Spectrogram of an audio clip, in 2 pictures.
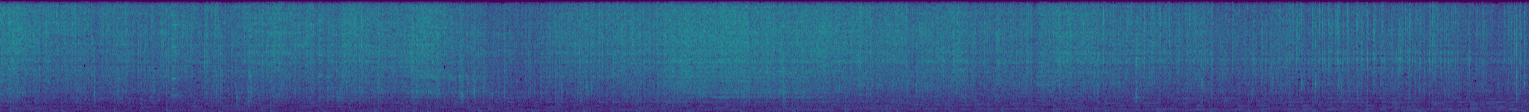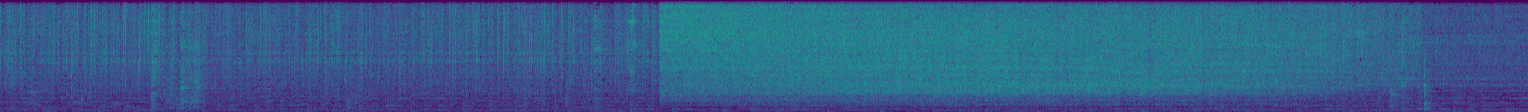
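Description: Hamburg steak patties sizzling steadily in hot oil in a skillet, browning on both sides. The sizzle grows louder and brighter about two-thirds of the way through, then eases near the end.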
